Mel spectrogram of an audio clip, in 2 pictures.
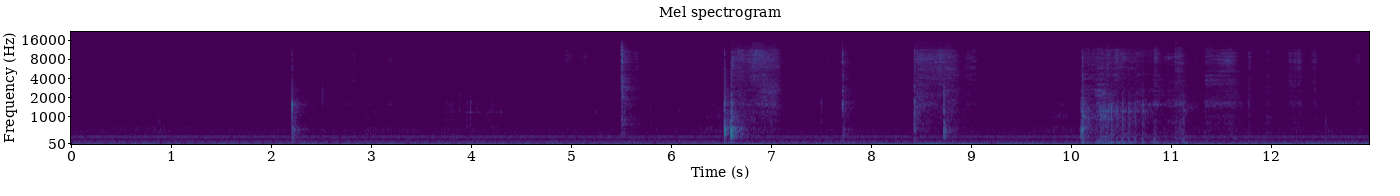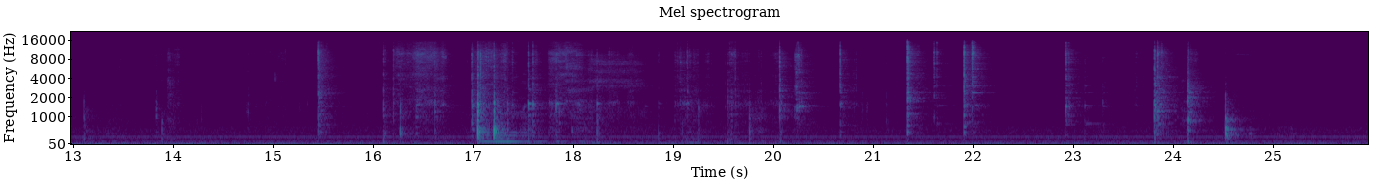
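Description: Metal spatulas scraping and tapping on the cold metal plate of an ice cream roll maker, gathering crumbly frozen ice cream that would not roll. Irregular scrapes and clinks, the loudest a little past the middle, over a faint steady low hum.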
